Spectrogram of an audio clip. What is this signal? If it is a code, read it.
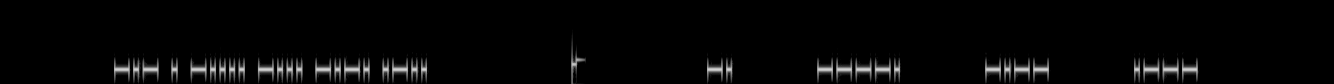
Morse code, heard as a keyed tone, about 25 wpm, spaced as for 15 wpm, 700 Hz. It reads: KE6BCL N9YJ
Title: USA Call Signs - 6x Character Spacing - 25wpm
